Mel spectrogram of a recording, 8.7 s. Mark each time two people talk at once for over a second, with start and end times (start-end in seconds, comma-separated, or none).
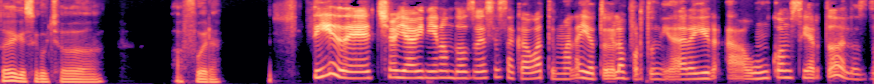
none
